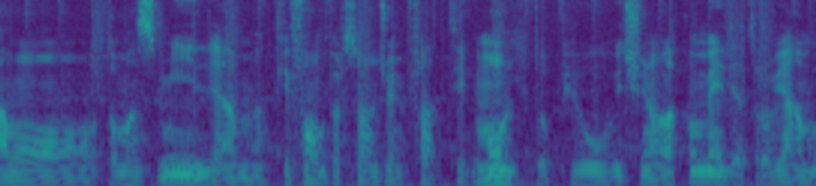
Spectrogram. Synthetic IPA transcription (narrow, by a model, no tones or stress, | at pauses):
aːmot̪ɔmasmilːjamk̟efːaumpersonad͡ʒːoĩɱfat̪ːimolt̪opʰjuvːit͡ʃiːnoalːakomːɛːd̪jat̪ɾovjaːm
